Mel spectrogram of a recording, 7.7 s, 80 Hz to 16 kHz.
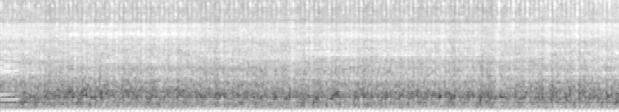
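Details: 1997 Pontiac Grand Prix GTP coupe, low on gas, no catalytic converter: steady, smooth, unbroken low drone at idle with no ticks or misses; engine running great.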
